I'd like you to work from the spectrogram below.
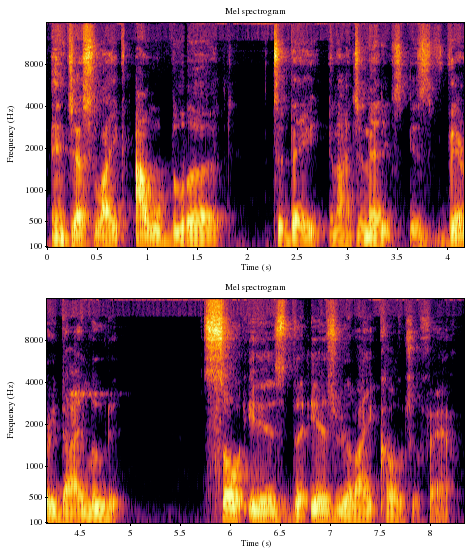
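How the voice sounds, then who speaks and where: Gravelly man preaching on a live stream. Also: mid-range voice, takes it slowly. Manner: animated, street-casual preaching tone, calls listeners "family". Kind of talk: casual live-stream monologue.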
